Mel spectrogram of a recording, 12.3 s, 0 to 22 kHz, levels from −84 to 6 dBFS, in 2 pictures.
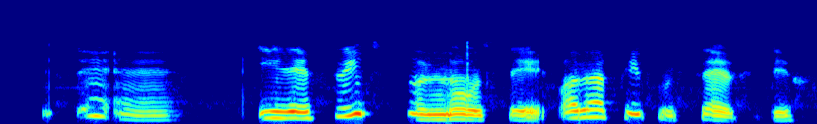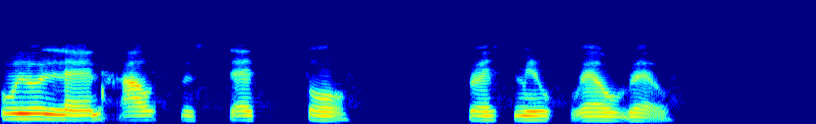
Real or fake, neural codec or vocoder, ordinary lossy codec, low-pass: fake; codec, 16 kHz, 8 kbps, FunCodec, trained on LibriTTS, 25 frames a second; none; 5.4 kHz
